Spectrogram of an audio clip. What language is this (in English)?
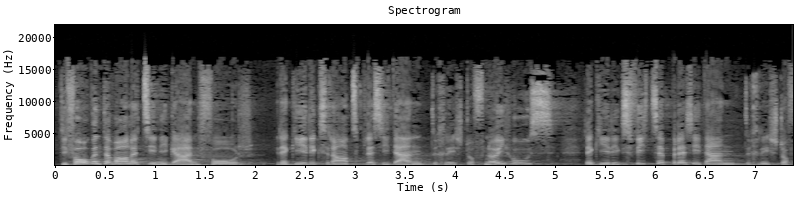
Swiss German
